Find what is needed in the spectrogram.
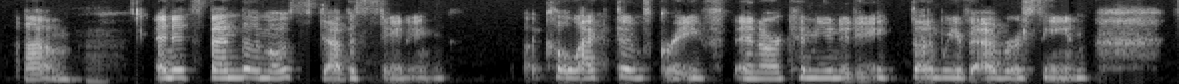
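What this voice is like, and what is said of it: Choked-up, emotional voice. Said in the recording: “choking up now ... you can hear in my voice, it's just immense, immense pain.”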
